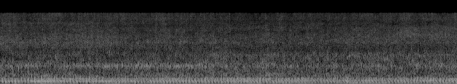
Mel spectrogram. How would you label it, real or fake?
fake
